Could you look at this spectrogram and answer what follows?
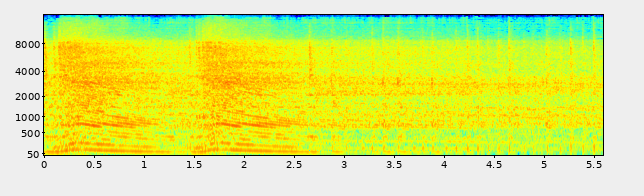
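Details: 1997 RM250 two-stroke started right after its dented header pipe was pulled, repaired and painted, choke on: crisp ringing note blips up and falls back cleanly on the throttle, no misfire or rattle; engine runs healthy.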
